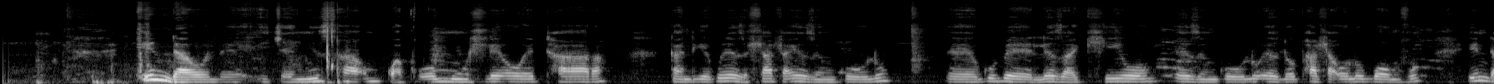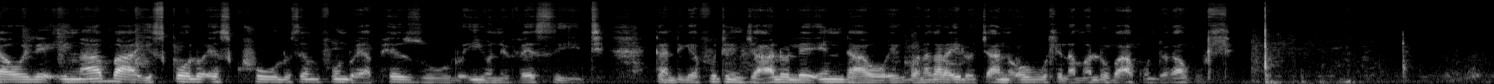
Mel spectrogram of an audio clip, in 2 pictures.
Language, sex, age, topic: North Ndebele, male, 50+, education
